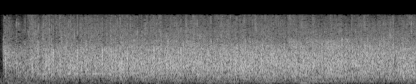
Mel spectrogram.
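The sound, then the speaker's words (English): An audience applauds steadily to vote on whether item number one is the fiction, many hands clapping in a dense, loud wash of sound that holds at an even level for the full few seconds with no voices over it. “So how many people in the audience, again, indicate with your applause, how many people think that item number one is the fiction, is not true?”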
